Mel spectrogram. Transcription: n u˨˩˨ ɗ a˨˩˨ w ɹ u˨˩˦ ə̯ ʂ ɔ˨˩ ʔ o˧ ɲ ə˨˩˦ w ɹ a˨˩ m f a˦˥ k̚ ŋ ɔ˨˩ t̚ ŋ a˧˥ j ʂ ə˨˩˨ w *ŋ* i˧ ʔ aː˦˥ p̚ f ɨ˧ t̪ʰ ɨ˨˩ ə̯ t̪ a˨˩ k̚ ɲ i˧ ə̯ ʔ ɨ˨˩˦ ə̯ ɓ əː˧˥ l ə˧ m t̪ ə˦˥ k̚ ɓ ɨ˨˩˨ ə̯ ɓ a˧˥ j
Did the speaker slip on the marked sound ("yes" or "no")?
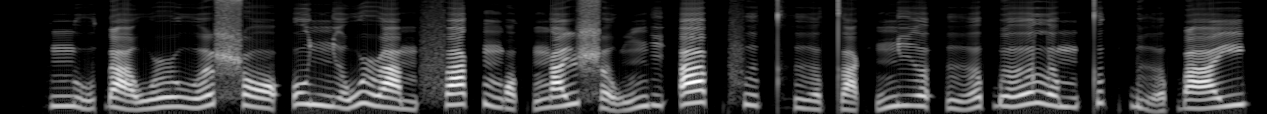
no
